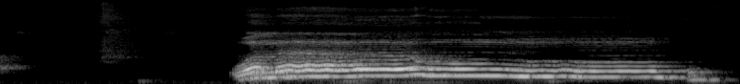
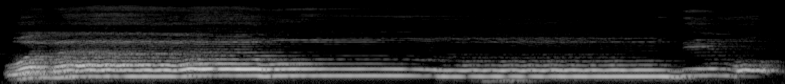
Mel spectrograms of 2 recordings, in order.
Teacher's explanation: Jadi suara mimnya tidak terlalu jelas karena dia hukumnya ikhfa syafawi, harus samar-samar suara mimnya.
